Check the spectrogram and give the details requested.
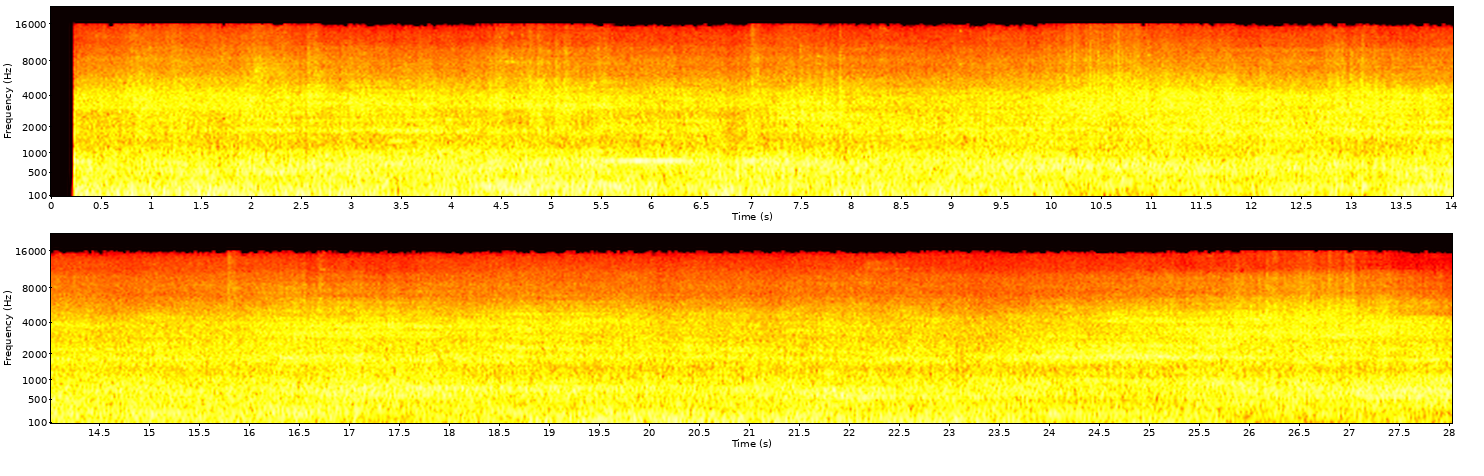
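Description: Steady running noise of two trains side by side on parallel tracks: wheels rumbling and clickety-clacking over the rails as an Indian Railways EMU and the Rajdhani Express's LHB coaches travel at speed. It is heard from aboard the moving EMU, and a brief high tone sounds about six seconds in.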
